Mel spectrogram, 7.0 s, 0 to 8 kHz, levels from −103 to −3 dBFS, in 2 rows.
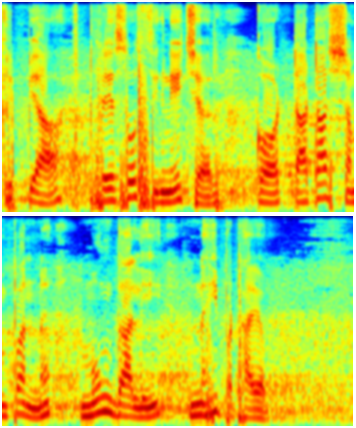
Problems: constant background noise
